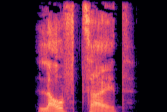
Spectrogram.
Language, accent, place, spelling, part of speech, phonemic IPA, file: German, Germany, Berlin, Laufzeit, noun, /ˈlaʊ̯ftsaɪ̯t/, De-Laufzeit.ogg
- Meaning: 1. delay 2. run time 3. operating life 4. period of validity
